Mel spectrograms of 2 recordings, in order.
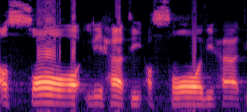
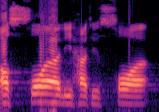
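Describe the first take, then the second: First: الصالحات slow, with a full heavy A after S; correct heavy A. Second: الصالحات with the heavy long A wrongly shaded; wrong vowel after S. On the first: Teacher correcting students, slow heavy A in الصالحات. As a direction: keep the long A dark in الصالحات. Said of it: "الألف التي بعد الصاد مفخمة". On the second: Teacher showing students the wrong long A in الصالحات. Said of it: "لا نقول". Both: Shown as a demonstration.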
